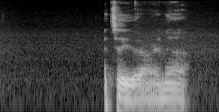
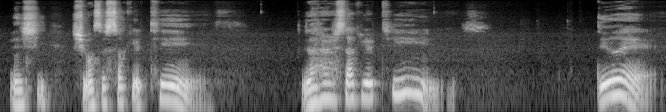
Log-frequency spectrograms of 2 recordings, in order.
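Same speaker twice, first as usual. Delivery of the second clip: mock guru voice; 5 semitones higher than usual. Streamer advising a viewer, in a goofy high mock-earnest voice. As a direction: urge it like a goofy wise man.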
